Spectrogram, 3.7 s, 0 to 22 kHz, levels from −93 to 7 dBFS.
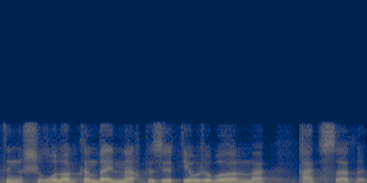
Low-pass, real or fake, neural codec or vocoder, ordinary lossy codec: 7.2 kHz; fake; codec, 16 kHz, 0.5 kbps, FunCodec, trained on Chinese and English, 25 frames a second; AAC, 48 kbps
